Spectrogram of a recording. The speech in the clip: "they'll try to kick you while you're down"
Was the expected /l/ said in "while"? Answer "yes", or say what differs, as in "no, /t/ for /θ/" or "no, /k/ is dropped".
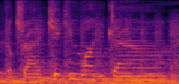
no, /n/ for /l/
